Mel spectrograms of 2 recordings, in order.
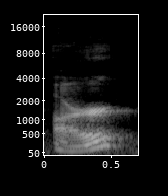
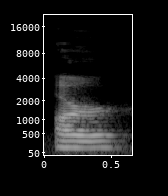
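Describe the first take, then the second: First: The pitch rises through the syllable. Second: The pitch stays high and level. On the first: "see this said with a second tone" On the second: "we're staying with first tone"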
